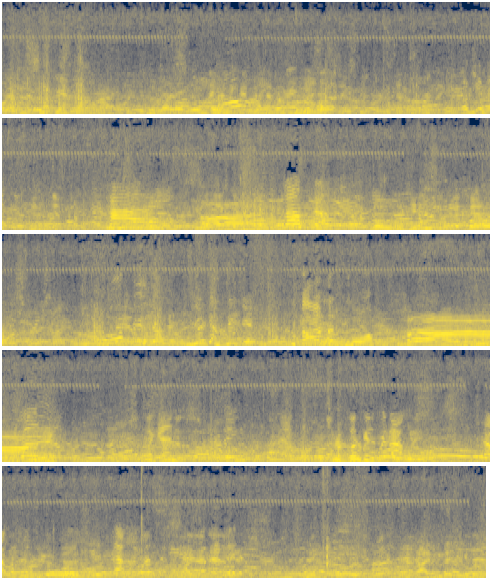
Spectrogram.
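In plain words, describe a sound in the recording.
A crowd of people chatters outdoors on an open field.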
